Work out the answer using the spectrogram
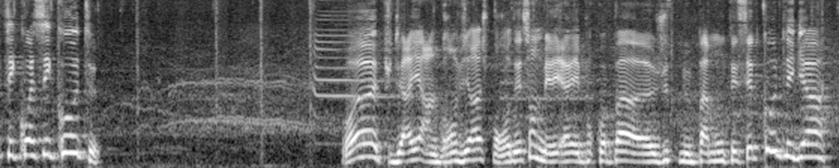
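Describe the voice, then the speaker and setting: A man giving live commentary on a video game he is playing, excitable and joking, often breaking into exclamations. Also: a little high, slight background noise. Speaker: streamer.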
